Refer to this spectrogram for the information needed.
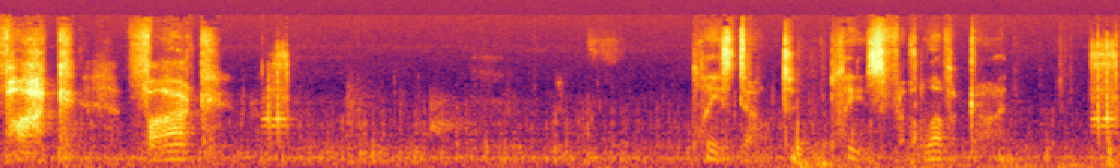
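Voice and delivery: hushed, breathy pleading; tense whisper. Real, not acted. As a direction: beg under your breath. Hiding from monster.

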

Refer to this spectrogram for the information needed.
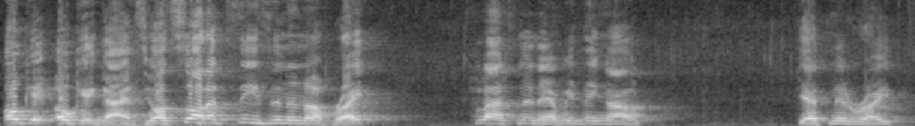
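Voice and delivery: loud, high-pitched calling. Real, not acted. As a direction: shout the instructions out to everyone. Calling out instructions to the viewers.

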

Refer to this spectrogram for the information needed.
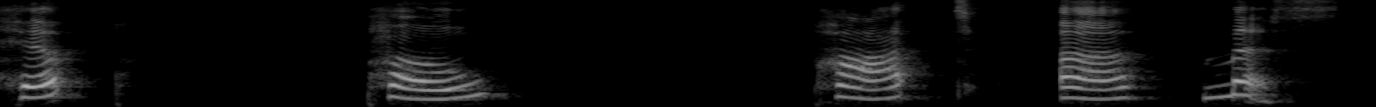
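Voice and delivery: "Hip, po, pot, a, mus" loud, each syllable on its own; syllables split apart. Shown as a demonstration. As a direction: count each of the five beats out loud. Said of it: "That's five syllables".

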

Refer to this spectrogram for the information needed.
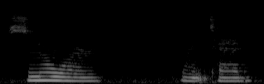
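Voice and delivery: ordinary delivery, nothing marked

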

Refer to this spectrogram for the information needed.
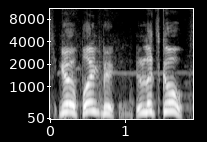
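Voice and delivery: high, loud fighting taunt; hyped mock challenge. Gamer squares up to a Pokemon, shouted high taunt.

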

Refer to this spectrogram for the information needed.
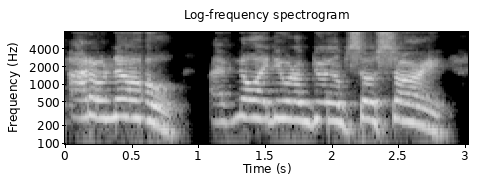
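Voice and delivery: high-pitched mock-frantic pleading; panicked apology. Flustered man apologizing to his date, panicked. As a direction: blurt it high, acting out helpless panic.

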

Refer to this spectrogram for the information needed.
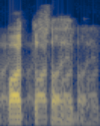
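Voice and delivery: ਪਤ with a short a, not ਪਾਤ; quick low ਪਤ ਸਾਹਿਬ; short vowel. Shown as a demonstration. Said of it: "ਰਹਿ ਰਸ ਦੇ ਵਿੱਚ ਇਹ ਪਤ ਸਾਹਿਬ ਹੈ".

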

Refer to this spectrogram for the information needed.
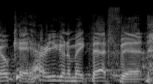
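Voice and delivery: fast, high, laughing skeptic; a laughing, incredulous listener asking; mock doubtful listener. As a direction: voice the puzzled congregation, laughing. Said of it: "you're wondering".

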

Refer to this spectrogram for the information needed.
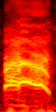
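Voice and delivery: sudden high scream of fright; startled shriek. Real, not acted. Gamer shrieking as an enemy jumps out, startled scream. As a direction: yelp in shock.

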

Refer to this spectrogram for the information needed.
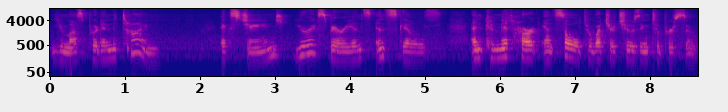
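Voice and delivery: soft measured reading of the message; oracle card reading. Acted. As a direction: read it gently like a spiritual message.

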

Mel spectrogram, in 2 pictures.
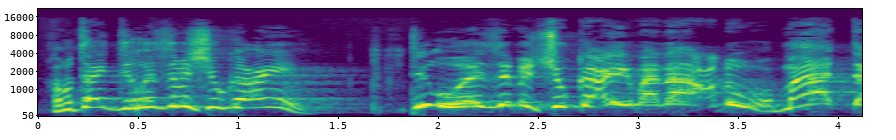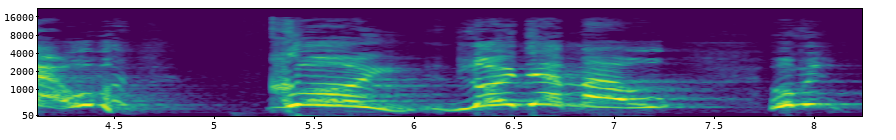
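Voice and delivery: fervent sermon outburst; preaching shout. Real, not acted. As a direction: rail against the crowd. Preacher rails at crowd following.

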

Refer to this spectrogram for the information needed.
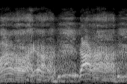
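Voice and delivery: high-pitched frantic dog noises; imitated dog howls. Dogs pulled out of little cages, imitated frantic yelping. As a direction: mimic sled dogs yelping. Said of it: "all these dogs being pulled out".

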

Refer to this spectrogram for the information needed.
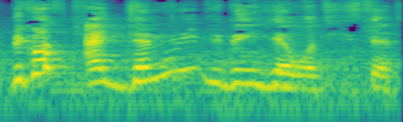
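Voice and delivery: ordinary delivery

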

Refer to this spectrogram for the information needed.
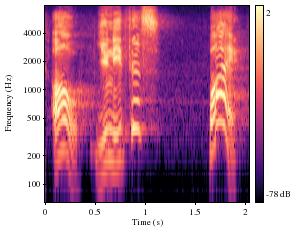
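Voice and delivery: high, sing-song mocking; mocking taunt. Taunting the boss with the stolen chip, mocking and high. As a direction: dangle it in front of them.

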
